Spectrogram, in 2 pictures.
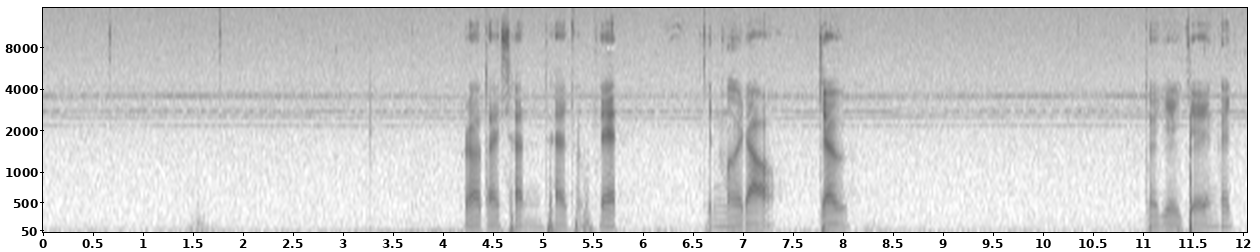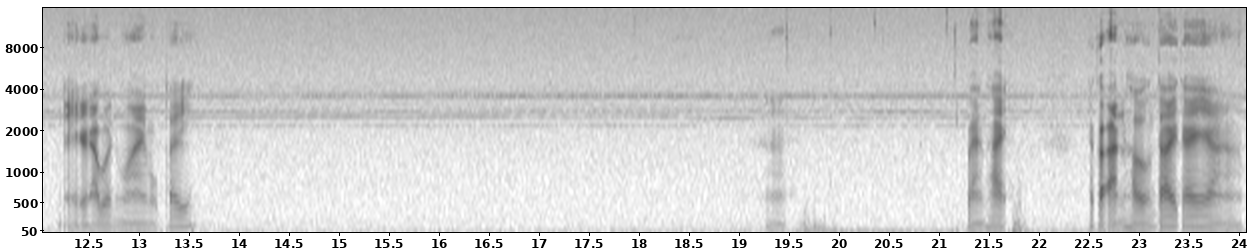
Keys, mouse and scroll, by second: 1.1 r, 3.9 z, 8.7-9.5 typing, 12.1 click, 12.6-13.1 scroll down 1, 13.1 middle click, 13.5 shift+middle click, 13.8 scroll up 1, 15.6 -, 16.3 middle click, 16.7 shift+middle click, 17.2-17.6 scroll up 1, 17.7 shift+middle click, 20.5 r, 23.0-23.8 typing.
